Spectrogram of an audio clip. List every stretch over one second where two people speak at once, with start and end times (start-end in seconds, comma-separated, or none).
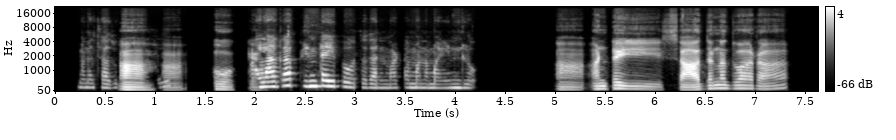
none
